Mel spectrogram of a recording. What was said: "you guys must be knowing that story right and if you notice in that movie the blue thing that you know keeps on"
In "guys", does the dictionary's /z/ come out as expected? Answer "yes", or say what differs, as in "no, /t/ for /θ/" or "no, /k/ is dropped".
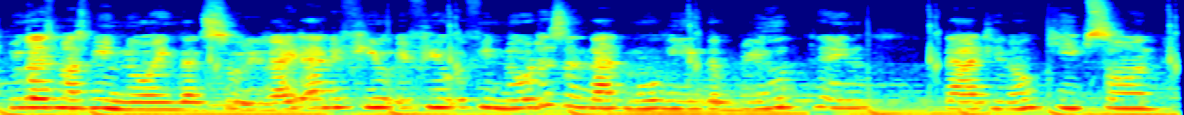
yes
